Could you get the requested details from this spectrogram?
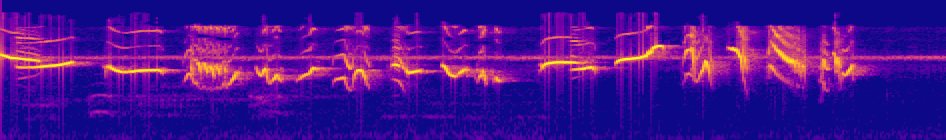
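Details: An Oriental magpie-robin's morning song: a rich, varied run of clear whistles, sweeping slurs and scratchy chatter in quick bursts, over a thin steady high tone.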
